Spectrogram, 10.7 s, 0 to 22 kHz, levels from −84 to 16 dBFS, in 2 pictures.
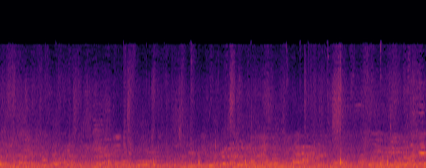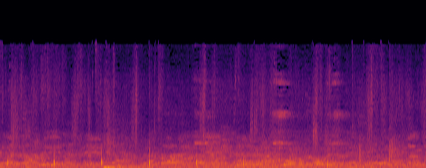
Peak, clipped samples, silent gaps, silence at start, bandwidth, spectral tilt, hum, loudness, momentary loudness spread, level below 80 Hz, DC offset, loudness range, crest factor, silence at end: -2 dBFS; under 0.1%; none; 0 s; 17 kHz; -5 dB/octave; none; -25 LUFS; 6 LU; -38 dBFS; under 0.1%; 4 LU; 24 dB; 0 s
